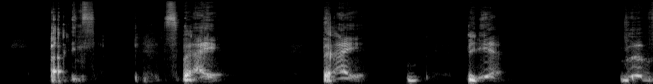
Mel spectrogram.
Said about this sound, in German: Dann möchte ich, dass du bis 10 rülpst.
